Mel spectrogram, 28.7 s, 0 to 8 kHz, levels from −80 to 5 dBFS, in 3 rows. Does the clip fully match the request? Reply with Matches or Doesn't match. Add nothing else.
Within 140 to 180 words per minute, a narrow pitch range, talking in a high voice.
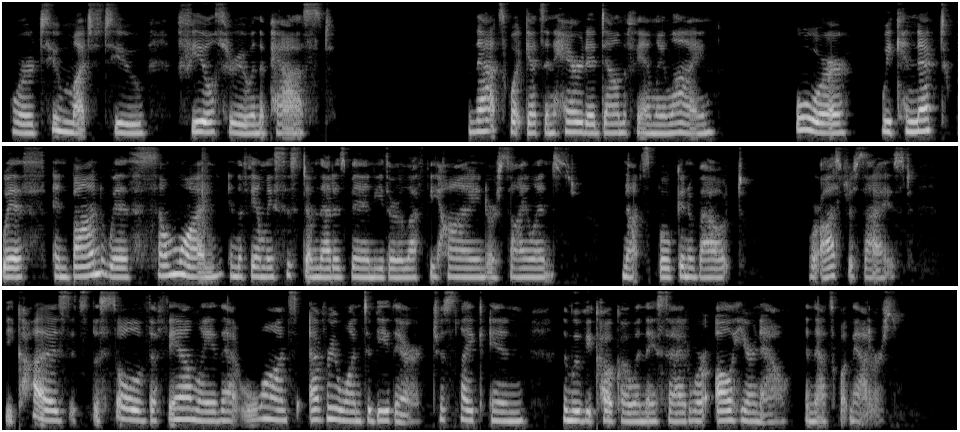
Matches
